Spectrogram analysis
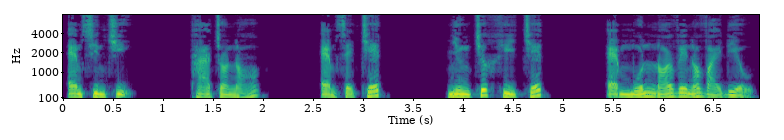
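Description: A man's voice: mid-range voice, lively intonation, a little slow, dark tone, slightly rough, no echo, studio quality. A man reading the lines of a young mother begging a kidnapper to spare her son, in an imploring way. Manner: pleading, imploring.

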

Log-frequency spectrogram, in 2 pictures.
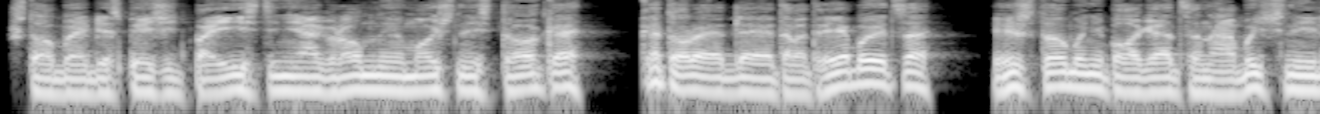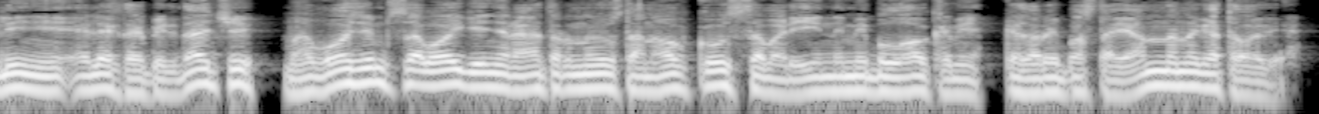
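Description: A man's voice: lowish voice, fast talker, few pauses, lightly acted. A man voicing a showy fairground barker who declaims to the crowd. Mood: pitching. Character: loud male fairground barker.

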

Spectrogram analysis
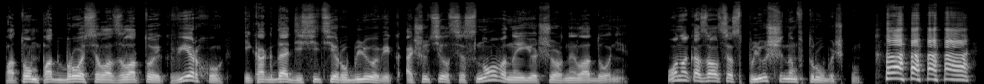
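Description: A man with a fairly low voice narrates an audiobook at a moderate pace, telling the story expressively. The recording is studio quality with no room sound.

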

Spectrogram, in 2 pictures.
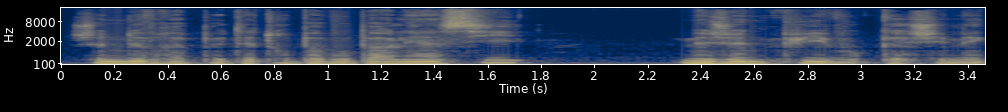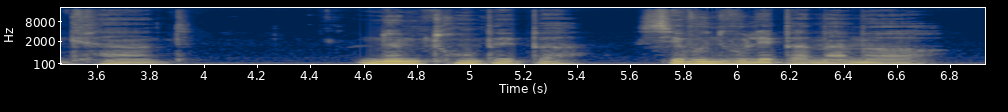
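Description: A man voicing a pale, romantic young woman who pleads softly in a read-aloud novel. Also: medium pitch, moderate pace, husky, close to an everyday voice. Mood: pleading.

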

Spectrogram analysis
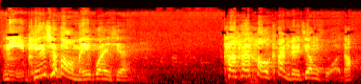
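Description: A man telling a traditional story, with chatty, animated asides to the listeners. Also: high voice, a little slow.

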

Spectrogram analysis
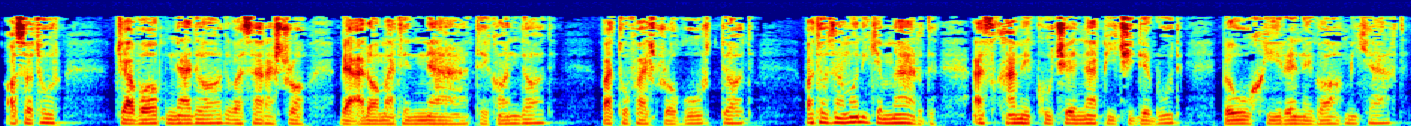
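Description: Brief: male audiobook narrator, very deep and husky, measured reading, muffled sound. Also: fairly even intonation, warm tone. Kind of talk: scripted narration. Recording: slightly muffled recording.

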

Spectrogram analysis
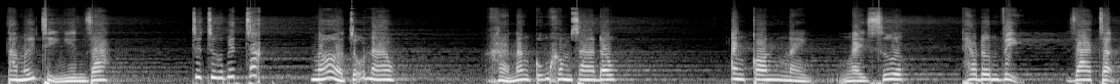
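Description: A husky, high voice scolds and commands: a man acting out a possessed spirit medium in an audiobook. The medium is stern and mocking. The pitch swings widely and rings with long reverb. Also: lively intonation, measured pace, pauses often, a little mellow, soft background music. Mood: stern scolding. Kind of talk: audiobook character voice.

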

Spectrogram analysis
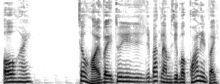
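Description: A man's voice: fairly high pitch, brisk, pitched above the performer's own voice, close to an everyday voice. A man doing a whiny young villager. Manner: raised, whiny and excitable. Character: cheeky young male villager, talkative.

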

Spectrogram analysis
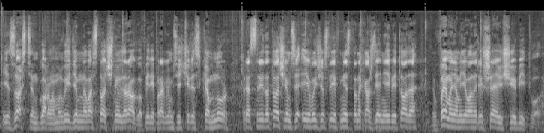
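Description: A man's voice: on the high side, fairly even intonation, a little fast, few pauses, pushed and bright, a little hiss or hum, pitched above the performer's own voice. A man voicing a stern, curt older army commander in an audiobook, speaking bluntly and with authority. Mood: commanding.

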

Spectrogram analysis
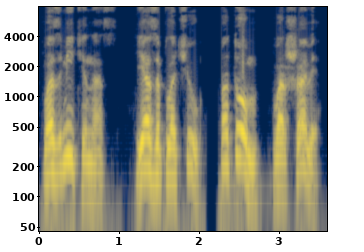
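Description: A man's voice: on the high side, sing-song, unhurried, husky, no room sound, pitched above the performer's own voice, exaggerated voice. Man voicing elderly nobleman, scornful, quarrelsome, snappish, dry sound. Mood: irritable.

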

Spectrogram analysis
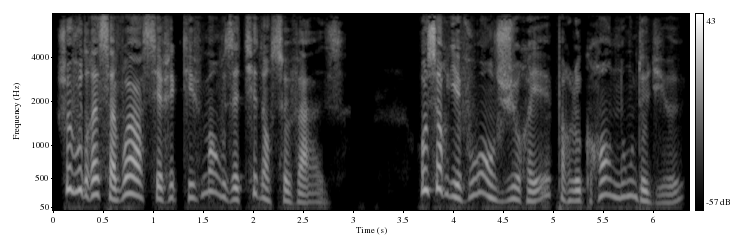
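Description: A woman's voice: medium pitch, sing-song, moderate pace, warm tone, husky, no room sound. A woman reading the part of a wary fisherman who scorns and outwits a genie. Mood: doubting. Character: wary, defiant old fisherman.

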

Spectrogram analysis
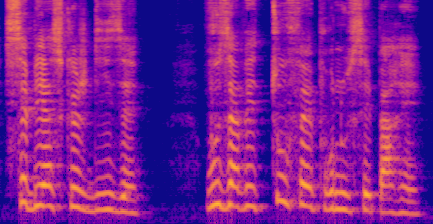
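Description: A woman's voice: fairly high pitch, animated, normal speed, voice pushed up. A woman reader voicing a strident, resentful young wife who accuses everyone around her. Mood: bitter, shrill. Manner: accusing, bitter, defensive.

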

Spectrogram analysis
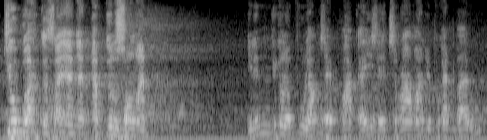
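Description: A man preaching a sermon at a large gathering, animated and theatrical, shouting at climaxes and acting out voices. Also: fairly high pitch, moderate pace. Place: large outdoor religious gathering. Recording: echoey, distant, noisy crowd ambience.

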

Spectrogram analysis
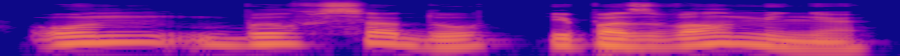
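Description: A man reading an audiobook, voicing a quiet, earnest young woman who speaks softly. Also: mid-range voice, animated, normal speed, dry recording, studio quality, pitched above the performer's own voice, lightly acted. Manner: soft, quiet.

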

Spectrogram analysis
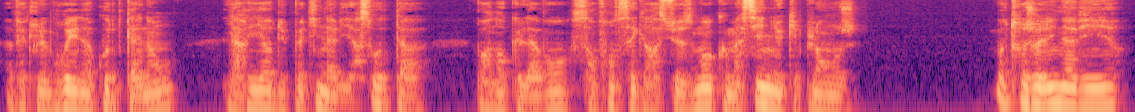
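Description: A man narrating a classic novel as an audiobook, reading in a measured, steady storytelling manner. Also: on the low side, breathy edge.

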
